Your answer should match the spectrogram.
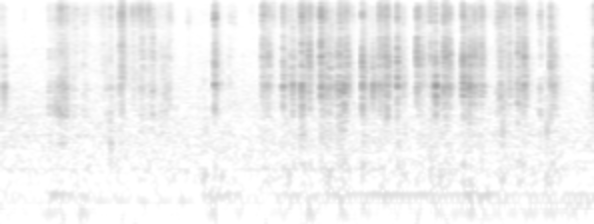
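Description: A plastic spoon stirring dry loose glitter in a small plastic cup: a gritty scraping and rustling in short, irregular strokes.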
